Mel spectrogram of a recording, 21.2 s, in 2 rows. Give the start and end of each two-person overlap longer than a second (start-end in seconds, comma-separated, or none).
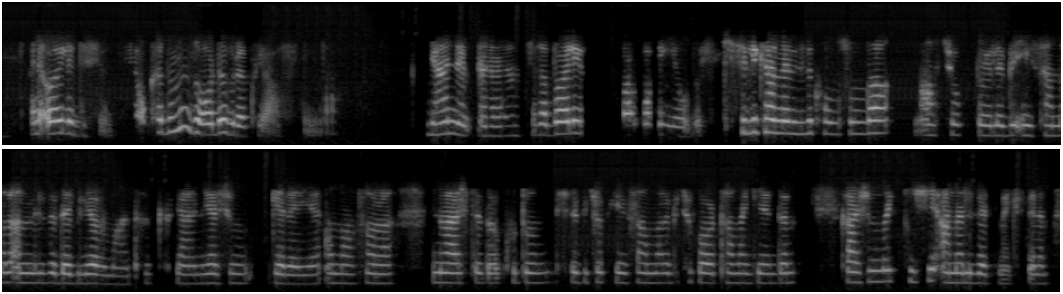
none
